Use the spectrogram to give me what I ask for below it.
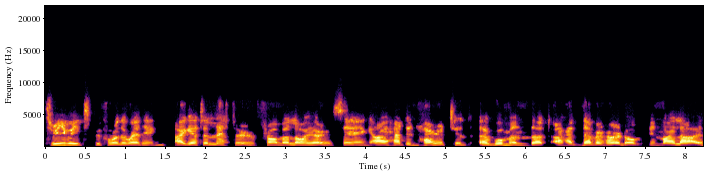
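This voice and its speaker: A woman with a Swedish accent and a fairly low pitch talks at a moderate pace with ordinary pitch variation and hardly any pauses. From Sweden. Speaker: charity founder and writer. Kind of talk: podcast interview. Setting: remote recording.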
